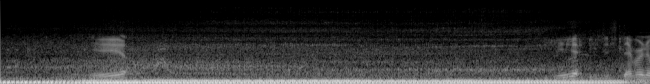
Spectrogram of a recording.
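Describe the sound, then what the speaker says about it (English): A 1964 Chevrolet Corvair Monza Spider convertible with wire wheels rolls by, its loud steady engine rumble dominating a busy outdoor scene, with brief higher whines near the start and end. "you never know when a 64 Monza Spider convertible with real wire wheels is going to tootle on by"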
